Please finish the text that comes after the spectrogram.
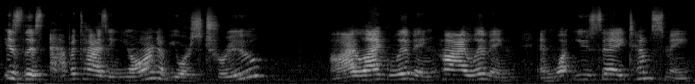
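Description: A grumbling male rat from a children's storybook, acted out by a woman, greedy and emphatic, with a forceful bright edge. The sound is distant, with clear background noise. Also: medium pitch, normal speed. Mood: eager, tempted.

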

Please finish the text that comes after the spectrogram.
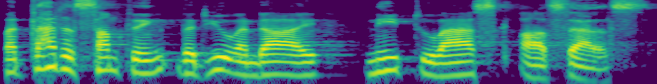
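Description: Slow-preaching priest in a reverberant church. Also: male voice, mid-range voice, animated. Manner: slow, measured preaching with rhetorical questions and gestures. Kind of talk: sermon. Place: large church sanctuary before the altar.

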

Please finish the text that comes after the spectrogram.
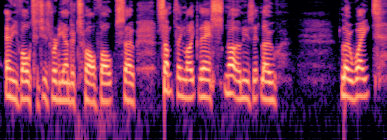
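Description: A British man in his forties with a noticeably high voice for a man talks through his hobby in a casual, matter-of-fact way. He is chatty and explanatory. The sound is dry and open, with very little echo, as he records outdoors. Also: warm tone. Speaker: radio hobbyist vlogger. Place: open misty hilltop outdoors.

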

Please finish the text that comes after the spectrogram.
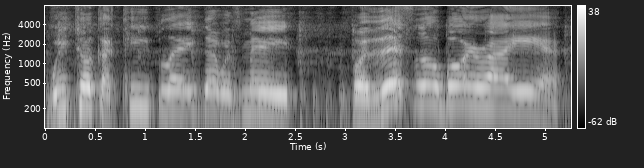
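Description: An American man with a fairly high voice taunts like a rival-baiting sports fan. His delivery is slow, drawn out and mocking, and he likes to repeat himself. Some music plays behind him as he talks into a phone in a room at home. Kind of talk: taunting fan vlog, casual trash talk. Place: small room indoors at home. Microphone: phone at arm's length.

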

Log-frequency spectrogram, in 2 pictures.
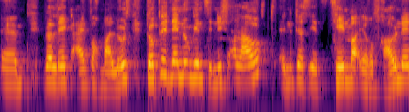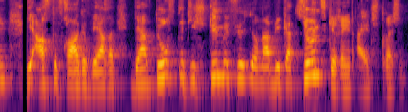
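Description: A cheeky, boozy pub philosopher captain hosts a comic quiz, played by a man. He teases and jokes in a slightly high voice. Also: normal speed, hardly any pauses, darkish tone, lightly acted. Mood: joking. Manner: playful, joking, teasing. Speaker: host. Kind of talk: comic phone interview quiz.

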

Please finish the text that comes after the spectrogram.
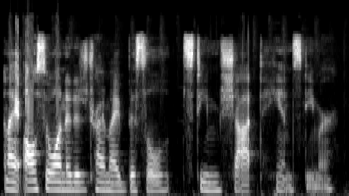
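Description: A woman's voice: low voice, level tone, moderate pace, creaky. A young adult woman giving casual, upbeat voice-over commentary for a home cleaning video, with small filler words. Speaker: cleaning vlogger. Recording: echoey room with faint background music.

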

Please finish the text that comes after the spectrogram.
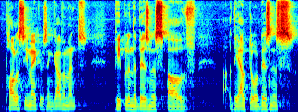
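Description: A man giving a formal, measured lecture at a convention, speaking deliberately and stressing key words. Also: sits low, fairly bright tone. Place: lecture hall. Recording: long hall reverb.

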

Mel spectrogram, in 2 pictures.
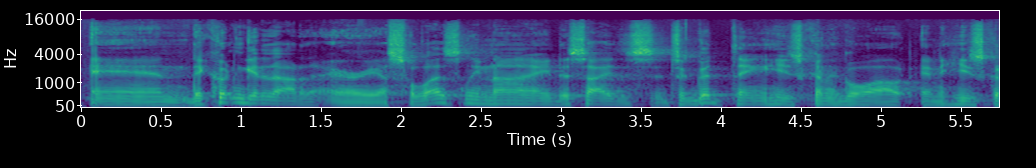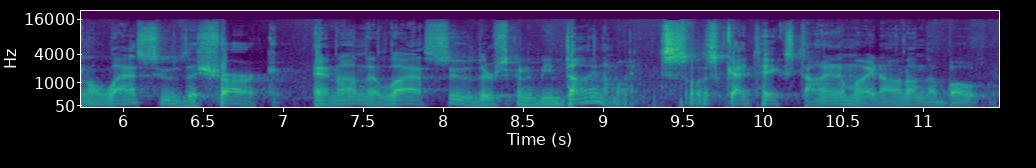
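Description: Deep-voiced middle-aged man, rambling storyteller. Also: fairly bright tone. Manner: rambling, many fillers and restarts. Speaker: podcast host. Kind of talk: casual storytelling commentary. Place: small indoor studio. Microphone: lapel mic.

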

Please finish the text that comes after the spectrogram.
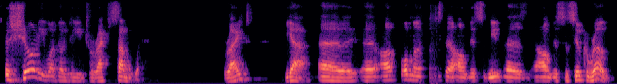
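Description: A man from China with a Chinese accent speaks off the cuff as a webinar panelist, arguing policy in a halting, explanatory way with rhetorical questions. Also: a little high, a little mellow, lo-fi sound. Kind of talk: extemporaneous argument in a policy discussion.

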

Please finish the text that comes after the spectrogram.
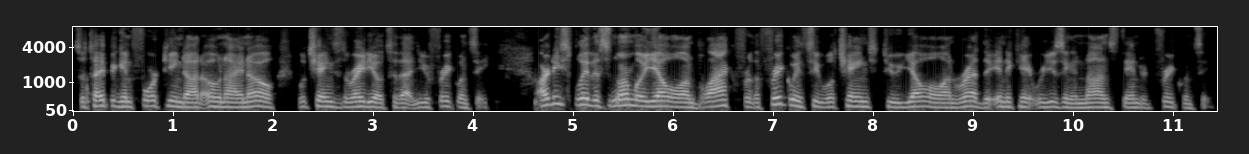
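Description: Male presenter for a software tutorial. Mid-pitched, methodical explainer, close dry recording. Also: fairly even intonation, brisk, dry recording. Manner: explanatory, step by step. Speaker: presenter teaching amateur radio software. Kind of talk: instructional slide presentation.

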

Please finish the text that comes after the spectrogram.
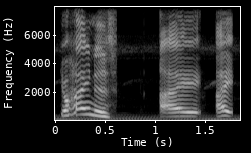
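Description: Very high-pitched nervous little hare. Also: female voice, a little slow, fairly bright tone. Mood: nervous, respectful. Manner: stammering, deferential, hesitant. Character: small, nervous, clever male hare, pleading. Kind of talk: cartoon voice acting.

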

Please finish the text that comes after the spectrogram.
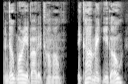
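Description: A man voicing a gentle farm mother who speaks softly and soothingly to her son. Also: lowish voice, animated, quick pace, no echo. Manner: soft, soothing.

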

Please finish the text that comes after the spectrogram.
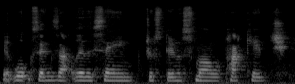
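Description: A woman reviews a gadget in a chatty, explanatory way. She sounds congested and a bit nasal from a cold. Her voice sits low and stays fairly flat. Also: moderate pace. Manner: chatty, explains specs while demonstrating. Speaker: tech reviewer. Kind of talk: casual product review. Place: indoor room, camera on the screen.

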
